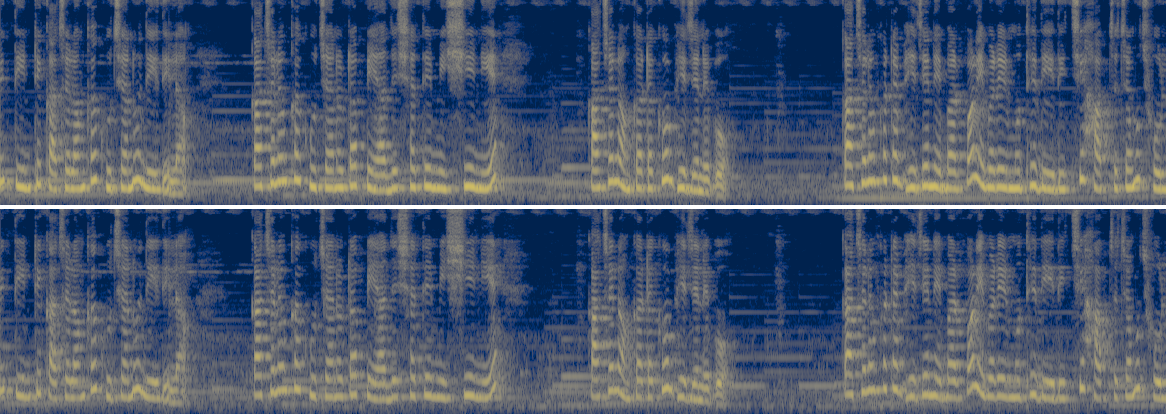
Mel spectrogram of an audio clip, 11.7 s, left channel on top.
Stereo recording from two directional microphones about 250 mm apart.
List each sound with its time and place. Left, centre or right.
0.0 s a woman's voice: centre
8.4 s a woman's voice: centre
